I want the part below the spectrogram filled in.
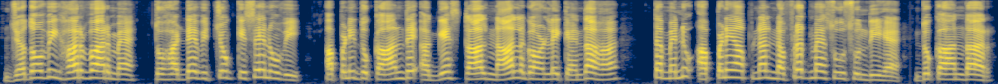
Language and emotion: Punjabi, disgusted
